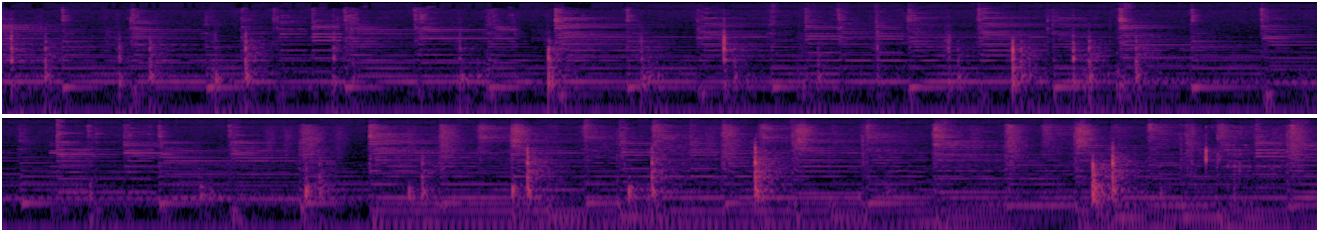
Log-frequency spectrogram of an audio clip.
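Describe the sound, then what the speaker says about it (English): Repeated sharp taps from a fork poking holes across the bottom and sides of a no-roll pie crust in a home kitchen, an irregular run of light clicks over a steady background hum with music playing. "we're gonna take a fork and poke holes all through the bottom, all on the sides"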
